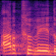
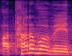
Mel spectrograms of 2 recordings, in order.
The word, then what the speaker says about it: अथर्ववेद: ऋग्वेद यजुर्वेद सामवेद अथर्ववेद इसको ज्यादातर बच्चे अर्थवेद बोलते हैं आप अर्थवेद ना बोला करें वह अथर्ववेद है जो रहा है वह पड़ेगा इसलिए अथर्व उच्चारण होगा तो रिंग यजु साम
